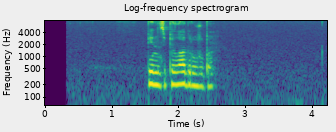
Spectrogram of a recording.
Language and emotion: Russian, neutral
